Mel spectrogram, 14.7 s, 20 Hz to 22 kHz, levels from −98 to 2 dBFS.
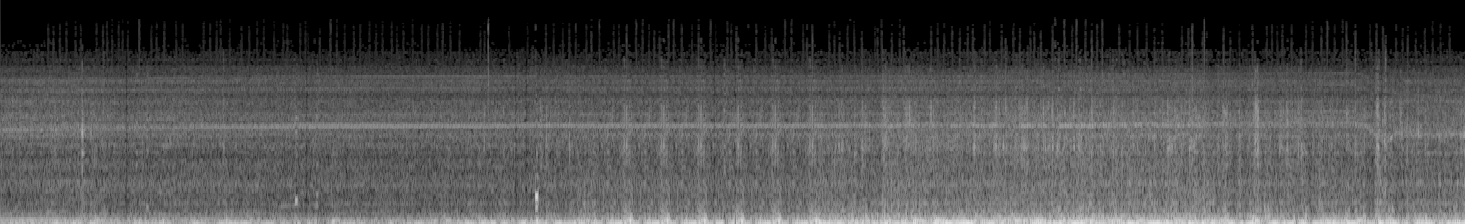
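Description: Neighbouring runs of frames arrived and were decoded in swapped order, so at 1.25, 2.95, 5.14 and 7.13 s a stretch of about 0.23 s plays with its 104.5 ms halves exchanged, a garbled flutter. From 6.32 to 8.17 s a system hang loop sets in: the machine froze while the sound hardware kept cycling one buffer, so a 372 ms piece repeats five times at 2.69 Hz, like a skipping record, which fits a 16384-sample buffer. From 8.82 to 12.04 s a doubled audio track is heard, a full-band copy at roughly equal level trailing by about 200 ms, likely from a second, slower capture path, starting and stopping abruptly with no room decay.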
